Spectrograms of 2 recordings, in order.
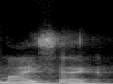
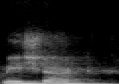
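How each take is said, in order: First: The name is said with an anglicized pronunciation. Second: The name is said with its Czech pronunciation. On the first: This is how the name is commonly said in Canada. The speaker calls it wrong. "I heard Canadians pronounce his name as Jan Mysak" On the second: This is the player's actual name pronunciation. The speaker calls it right. "but his name is pronounced Mishak"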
